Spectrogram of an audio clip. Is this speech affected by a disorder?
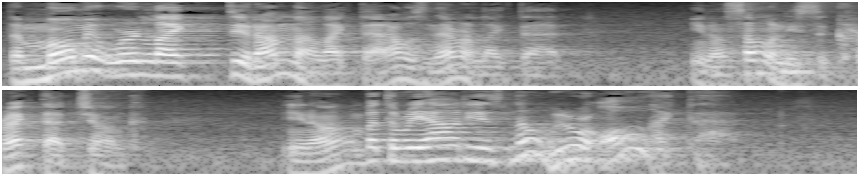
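No.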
